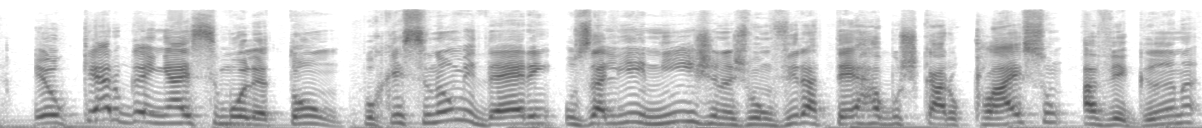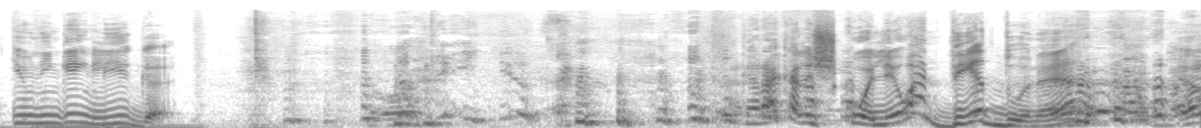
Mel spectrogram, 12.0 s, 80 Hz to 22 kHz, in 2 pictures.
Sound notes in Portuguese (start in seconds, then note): 7.3 risadas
